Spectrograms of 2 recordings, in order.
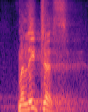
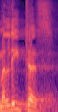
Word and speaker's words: Miletus: how do you say that? Miletus. I've been screwing that name up all week long. Miletus, verse 17.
